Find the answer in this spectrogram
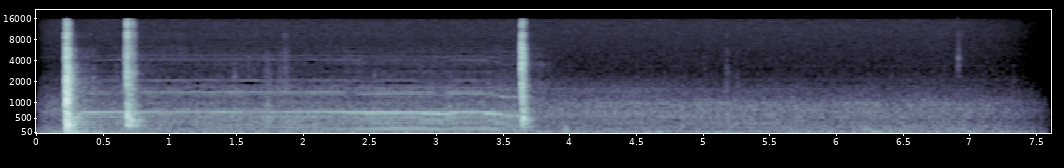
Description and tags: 51-2 trunk pops
Lincoln towncar trunk popped. Recorded with cheap condenser microphone onto a portable Sony MD recorder (MZ-N707).
field-recording, electric, car, machine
